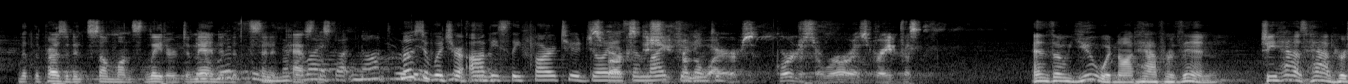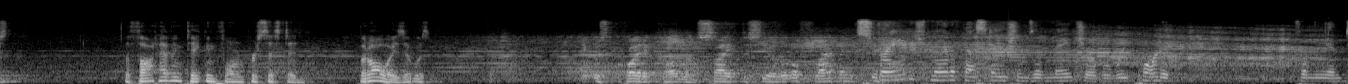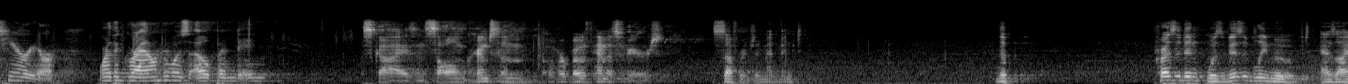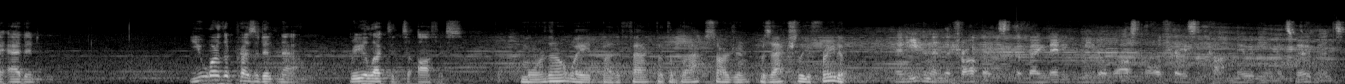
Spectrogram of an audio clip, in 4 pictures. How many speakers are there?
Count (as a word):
eight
